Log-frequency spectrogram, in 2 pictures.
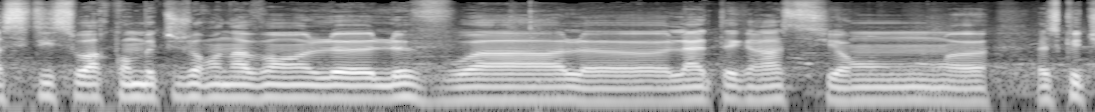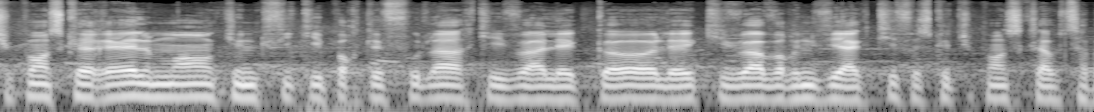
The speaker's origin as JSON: {"language": "French", "country": "Belgium", "tie": "born or raised there", "said": "Je suis musulman. Je suis né en Belgique. Je suis belge. Je suis d'origine marocaine"}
